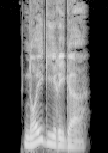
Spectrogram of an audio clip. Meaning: 1. comparative degree of neugierig 2. inflection of neugierig: strong/mixed nominative masculine singular 3. inflection of neugierig: strong genitive/dative feminine singular
- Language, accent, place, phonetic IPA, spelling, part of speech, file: German, Germany, Berlin, [ˈnɔɪ̯ˌɡiːʁɪɡɐ], neugieriger, adjective, De-neugieriger.ogg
